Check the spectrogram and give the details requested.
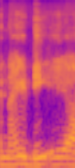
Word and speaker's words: Cnidaria: नाइडेरिया, नाइडेरिया, सी silent है, नाइडेरिया।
